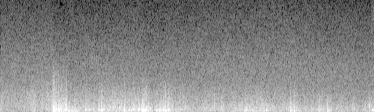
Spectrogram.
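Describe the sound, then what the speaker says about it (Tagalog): Thunder from an approaching storm rumbles in repeated low, heavy bursts with rain-like hiss between them, fairly close and loud, with no voices. "Ayan na yata yung bagyo."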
